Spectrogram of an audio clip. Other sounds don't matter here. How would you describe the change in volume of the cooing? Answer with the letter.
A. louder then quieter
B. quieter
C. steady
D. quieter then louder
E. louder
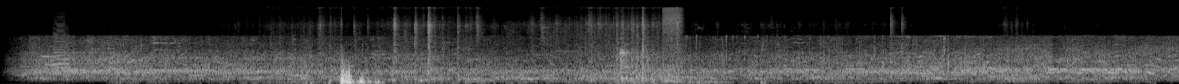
A.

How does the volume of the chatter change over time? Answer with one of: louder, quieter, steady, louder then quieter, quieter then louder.
quieter then louder.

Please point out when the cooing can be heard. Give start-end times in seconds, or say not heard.
1.1-11.6.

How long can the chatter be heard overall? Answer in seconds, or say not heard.
12 s.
